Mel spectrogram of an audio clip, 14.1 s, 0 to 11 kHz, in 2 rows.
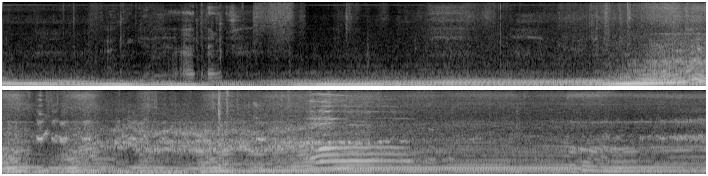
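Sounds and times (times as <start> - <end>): tires squealing: 5.1 - 14.0
car engine revving hard: 5.6 - 14.0.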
